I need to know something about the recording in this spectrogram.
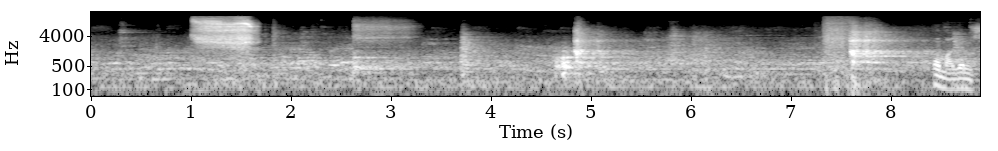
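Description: A man exhales sharply and forcefully while lifting.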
